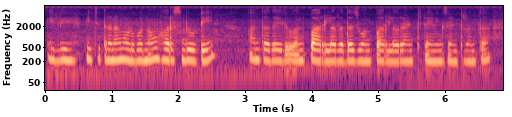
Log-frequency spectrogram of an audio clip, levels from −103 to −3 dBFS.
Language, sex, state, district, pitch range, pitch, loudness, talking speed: Kannada, female, Karnataka, Bidar, 210-225 Hz, 220 Hz, -21 LUFS, 155 wpm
